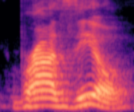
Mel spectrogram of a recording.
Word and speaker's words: Brazil: Why is he saying Brazil? He says he got six degrees, but I don't understand why he misbe him be mispronouncing his words. Brazil. No, it's Brazil. You're not from there. It's called Brazil.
